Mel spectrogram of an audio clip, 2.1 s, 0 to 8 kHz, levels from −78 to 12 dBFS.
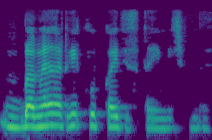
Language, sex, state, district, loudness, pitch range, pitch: Marathi, female, Maharashtra, Chandrapur, -17 LUFS, 175-210 Hz, 190 Hz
